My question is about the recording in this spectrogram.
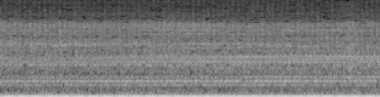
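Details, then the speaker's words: Toyota Passo idling petrol engine: steady rough whirring drone from a badly worn AC compressor pulley bearing; compressor to be unbolted and moved forward to replace the bearing. "देखें, अब ये आवाज़ कर रहा है, इसका bearing ये आवाज़ कर रहा है।"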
